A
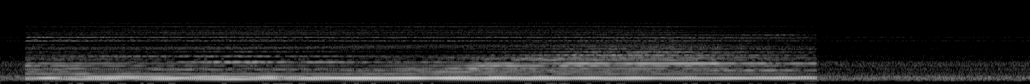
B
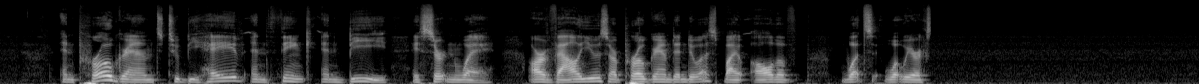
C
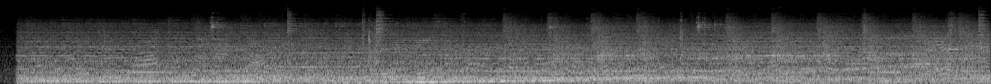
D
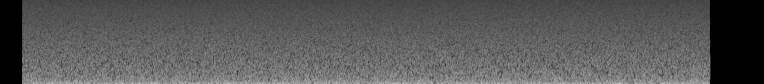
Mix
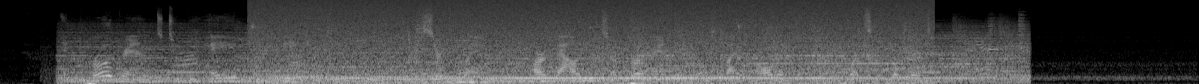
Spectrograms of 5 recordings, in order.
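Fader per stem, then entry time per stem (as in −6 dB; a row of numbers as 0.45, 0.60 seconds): −5.0, −5.5, −4.5, −6.0 decibels; 1.80, 0.00, 0.40, 2.25 seconds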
